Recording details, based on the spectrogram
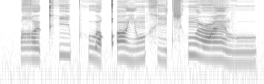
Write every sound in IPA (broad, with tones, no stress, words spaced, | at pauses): ʁʏ˧˩kʰi˥pʰu˧˩˧ qʼũ˧˩jũ˨˥xi˩t͡sʰũ˥˨ ʕɛ̃˧˩vu˩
